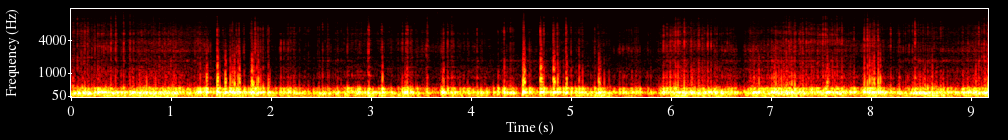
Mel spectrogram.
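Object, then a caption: Foam microphone windscreen. Short fingernails and fingertips of both hands scratch a small, round, white textured foam windscreen on a microphone. The result is a steady, dense, muffled rumbling scrape, heaviest in the low range, with brief brighter crackles scattered throughout. The sound eases slightly in the middle before returning to full strength.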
